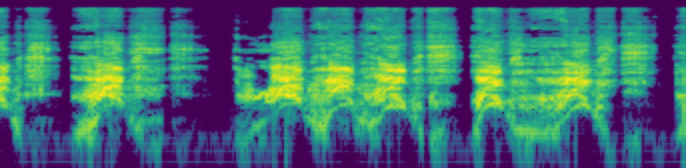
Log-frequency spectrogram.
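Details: A black dog barks angrily and loudly, firing rapid rasping barks in tight clusters of two or three, separated by brief pauses, over about four seconds.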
